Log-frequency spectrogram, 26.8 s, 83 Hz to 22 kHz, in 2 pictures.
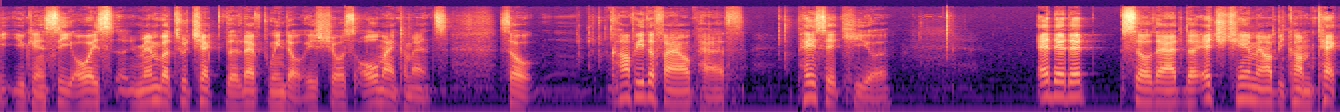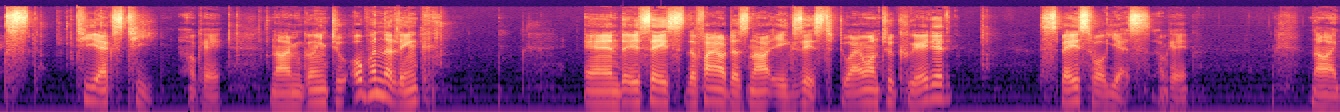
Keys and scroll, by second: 0.0-0.1 typing, 2.4-3.2 typing, 5.6-6.4 typing, 7.9 k, 11.6-14.3 typing, 12.7 ctrl+g, 15.6-16.8 typing, 18.7-19.4 typing, 21.9-24.2 typing.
